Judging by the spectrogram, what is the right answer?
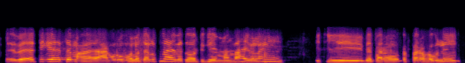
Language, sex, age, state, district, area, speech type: Odia, male, 18-30, Odisha, Sambalpur, rural, conversation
